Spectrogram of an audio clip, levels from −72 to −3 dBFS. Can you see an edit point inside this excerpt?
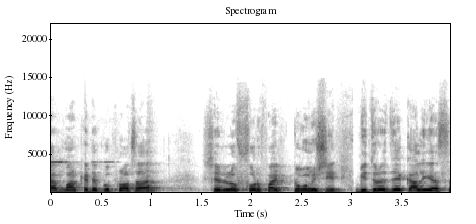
yes; 1 cut; at 2.9 s

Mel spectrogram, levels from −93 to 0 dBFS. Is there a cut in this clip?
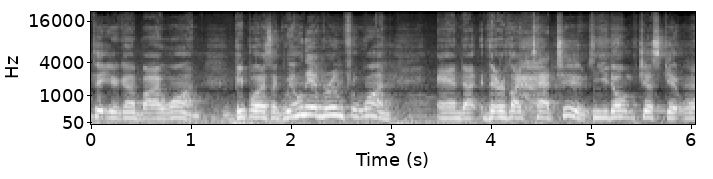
yes; 1 cut; at 5.0 s

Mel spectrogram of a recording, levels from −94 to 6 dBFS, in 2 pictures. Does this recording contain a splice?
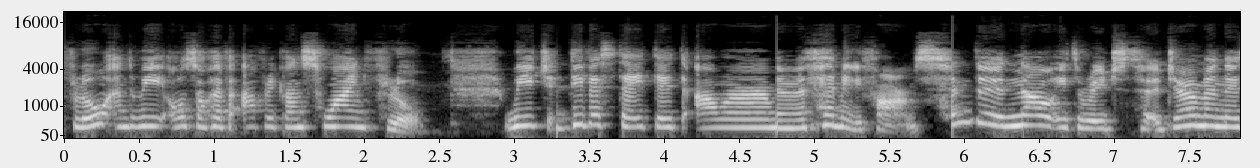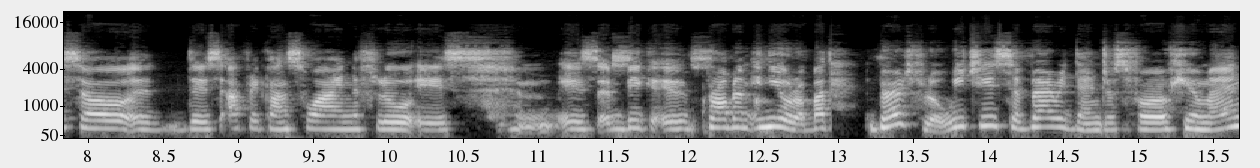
yes; 4 cuts; at 3.3 s, 4.8 s, 5.9 s, 12.9 s

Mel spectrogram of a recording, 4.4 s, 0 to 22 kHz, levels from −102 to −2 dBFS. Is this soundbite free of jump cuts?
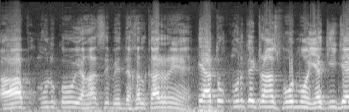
no; 1 cut; at 2.5 s

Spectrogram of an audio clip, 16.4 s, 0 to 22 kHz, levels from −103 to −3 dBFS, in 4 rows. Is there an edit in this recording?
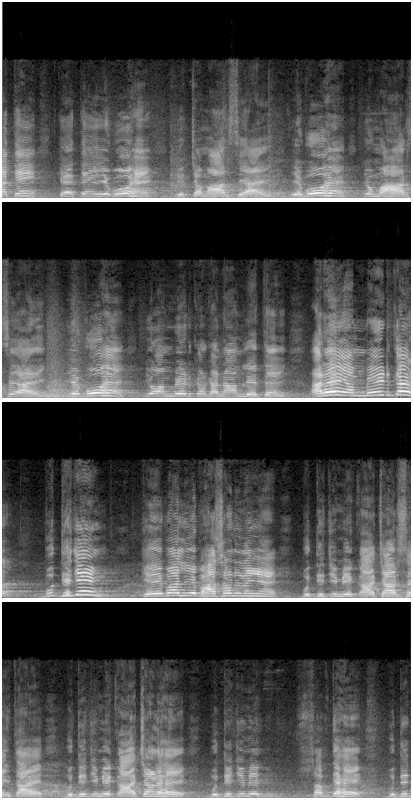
no; 0 cuts

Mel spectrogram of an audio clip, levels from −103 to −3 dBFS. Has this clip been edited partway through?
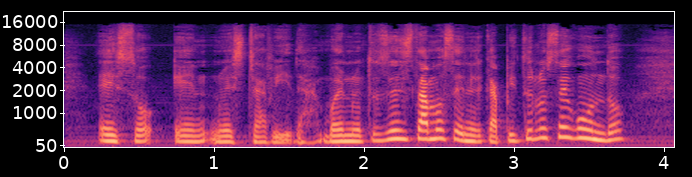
no; 0 cuts

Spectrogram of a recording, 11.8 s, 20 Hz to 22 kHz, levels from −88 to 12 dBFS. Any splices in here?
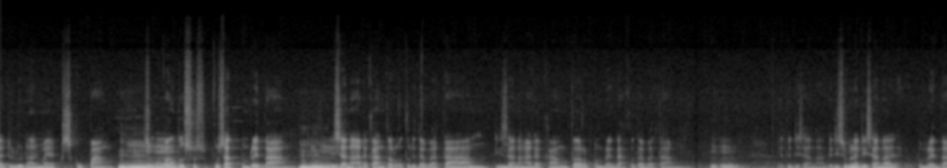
no; 0 cuts

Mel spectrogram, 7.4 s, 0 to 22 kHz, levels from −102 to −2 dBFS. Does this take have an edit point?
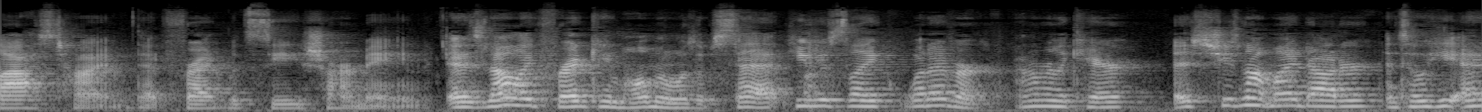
yes; 3 cuts; at 2.1 s, 3.9 s, 5.7 s

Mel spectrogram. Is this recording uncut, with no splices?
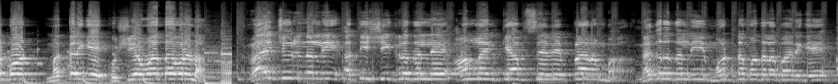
no; 1 cut; at 2.1 s

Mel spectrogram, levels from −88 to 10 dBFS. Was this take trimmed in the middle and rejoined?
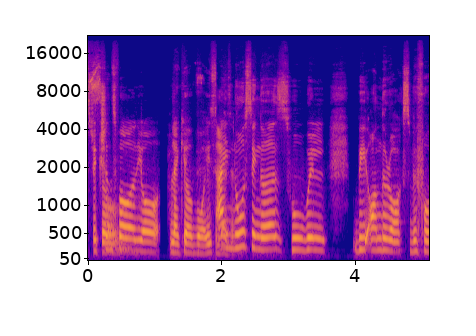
yes; 2 cuts; at 1.1 s, 1.9 s

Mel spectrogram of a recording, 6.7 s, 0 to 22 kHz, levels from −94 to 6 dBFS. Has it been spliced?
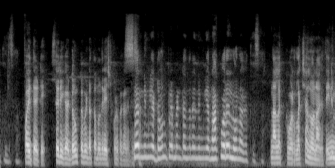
no; 0 cuts

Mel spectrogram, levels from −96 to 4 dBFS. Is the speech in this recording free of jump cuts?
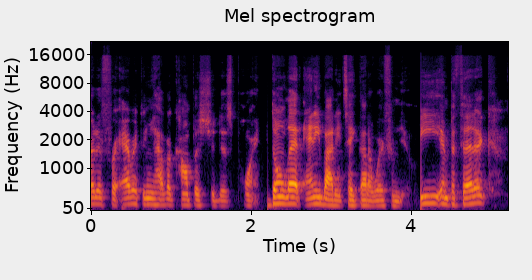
no; 2 cuts; at 2.1 s, 4.1 s

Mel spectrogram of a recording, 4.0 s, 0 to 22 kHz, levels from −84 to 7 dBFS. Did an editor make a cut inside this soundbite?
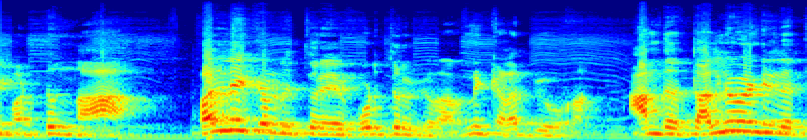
yes; 1 cut; at 3.0 s

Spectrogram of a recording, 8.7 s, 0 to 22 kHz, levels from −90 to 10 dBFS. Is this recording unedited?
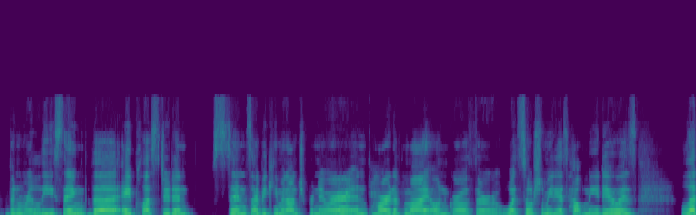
no; 1 cut; at 1.0 s

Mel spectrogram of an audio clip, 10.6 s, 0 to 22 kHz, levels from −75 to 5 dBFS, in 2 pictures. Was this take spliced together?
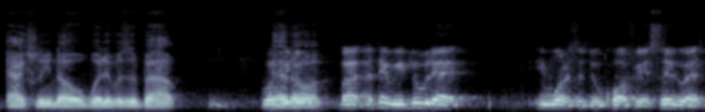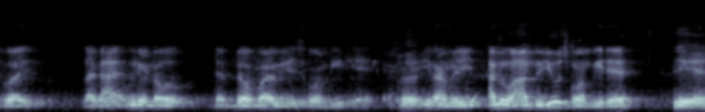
yes; 1 cut; at 2.4 s

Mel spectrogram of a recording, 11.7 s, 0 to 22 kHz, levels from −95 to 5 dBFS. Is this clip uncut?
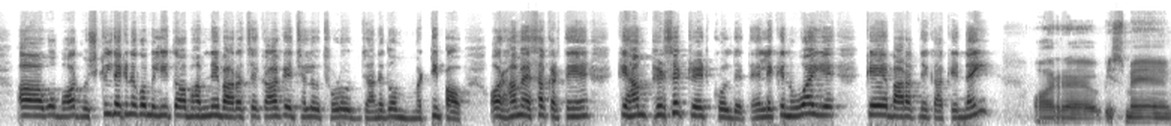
no; 1 cut; at 10.0 s

